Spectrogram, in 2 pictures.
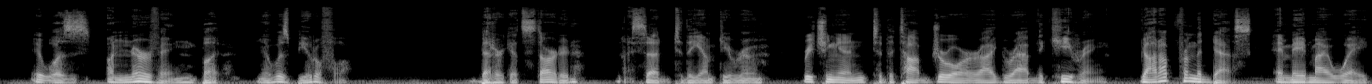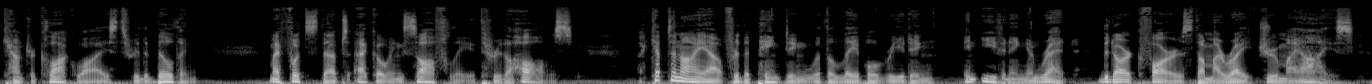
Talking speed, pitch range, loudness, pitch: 155 wpm, 85-115 Hz, -21 LUFS, 100 Hz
